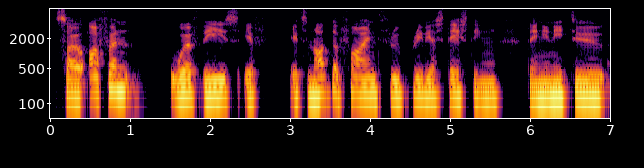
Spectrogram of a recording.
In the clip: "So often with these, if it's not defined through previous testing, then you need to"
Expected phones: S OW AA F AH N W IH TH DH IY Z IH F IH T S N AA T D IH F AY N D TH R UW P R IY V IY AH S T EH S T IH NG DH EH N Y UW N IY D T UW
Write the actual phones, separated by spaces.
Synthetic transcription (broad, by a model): S OW AA F AH N W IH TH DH IY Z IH F IH T S N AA T D IH F AY N D TH R UW P R IY V IY AH S T EH S T IH NG DH EH N Y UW N IY D T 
